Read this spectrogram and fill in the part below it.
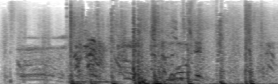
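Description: A blade stabs into a body with heavy, wet thuds.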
